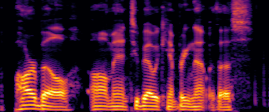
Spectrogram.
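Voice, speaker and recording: A man's voice: a bass voice, steady tone, fairly quick, a little hiss or hum. A man casually commentating his game on a live stream, explaining rules and answering chat.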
